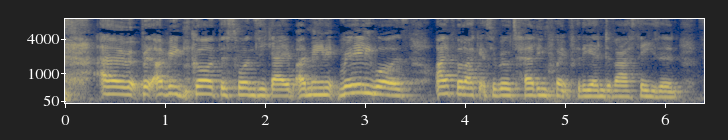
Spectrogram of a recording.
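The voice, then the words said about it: Hoarse, deeper voice from lost voice. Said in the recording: “I lost my voice at the weekend from screaming at White Hart Lane on Saturday ... it's only just coming back. So I sound a little bit more manly than I think I would like.”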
